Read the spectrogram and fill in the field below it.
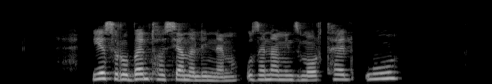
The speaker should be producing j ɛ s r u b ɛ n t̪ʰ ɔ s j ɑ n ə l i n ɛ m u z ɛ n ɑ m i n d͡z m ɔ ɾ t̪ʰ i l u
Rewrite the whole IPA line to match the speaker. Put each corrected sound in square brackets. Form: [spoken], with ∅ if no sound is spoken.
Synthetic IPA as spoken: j ɛ s r u b ɛ n t̪ʰ ɔ s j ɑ n ə l i n ɛ m u z ɛ n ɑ m i n d͡z m ɔ ɾ t̪ʰ [ɛ] l u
